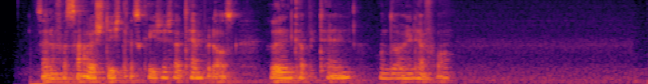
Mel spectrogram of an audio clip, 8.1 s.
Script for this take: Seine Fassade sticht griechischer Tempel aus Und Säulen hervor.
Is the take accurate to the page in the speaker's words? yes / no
no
